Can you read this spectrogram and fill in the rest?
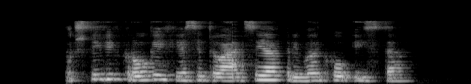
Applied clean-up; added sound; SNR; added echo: neural mask model DeepFilterNet 3.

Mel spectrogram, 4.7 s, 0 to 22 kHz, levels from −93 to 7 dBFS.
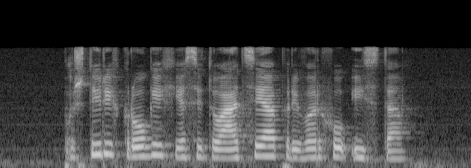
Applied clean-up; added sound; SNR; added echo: none; none; none; none.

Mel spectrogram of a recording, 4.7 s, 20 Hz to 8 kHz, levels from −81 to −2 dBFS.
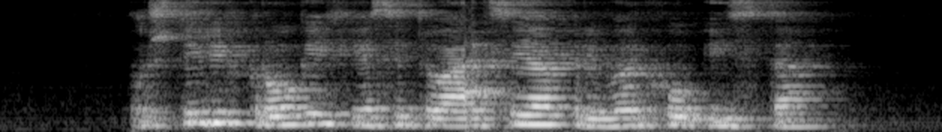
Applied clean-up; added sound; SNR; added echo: neural separator model SepFormer DNS4.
